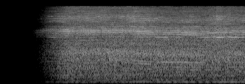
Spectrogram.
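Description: Angle grinder with a coarse grit-40 Norton EasyTrim flap disc grinding a steel box section, a loud, steady hissing grind over the motor's hum. It comes in about a third of a second in and holds steady.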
